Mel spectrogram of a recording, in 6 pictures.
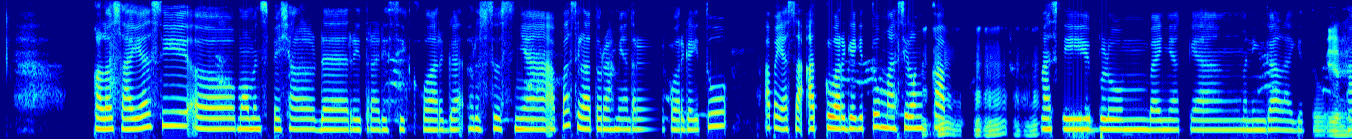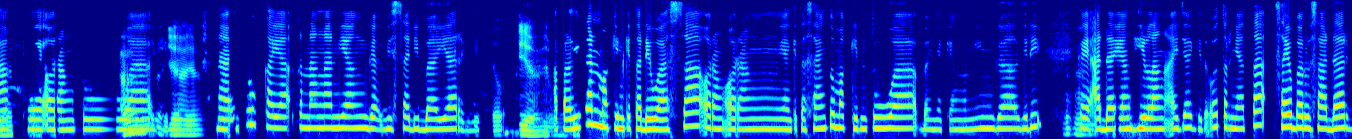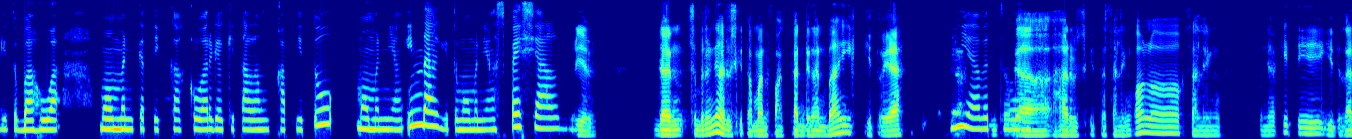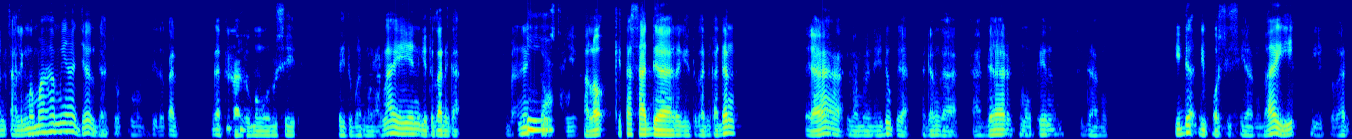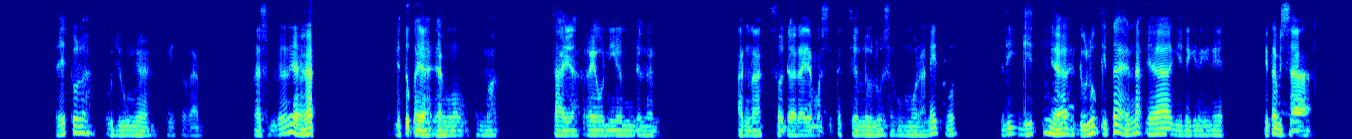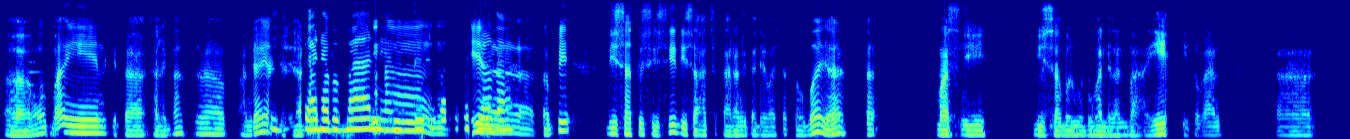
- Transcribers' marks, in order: other background noise; distorted speech; tapping; "reunian" said as "reunium"
- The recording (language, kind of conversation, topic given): Indonesian, unstructured, Apa makna tradisi keluarga dalam budaya Indonesia menurutmu?
- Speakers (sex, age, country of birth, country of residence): female, 25-29, Indonesia, Indonesia; male, 30-34, Indonesia, Indonesia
